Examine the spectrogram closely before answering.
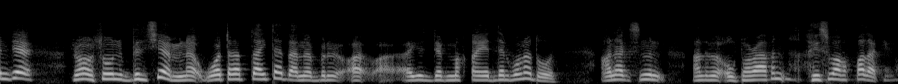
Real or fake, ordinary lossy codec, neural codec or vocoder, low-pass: fake; none; codec, 16 kHz, 0.5 kbps, X-Codec, WavLM features, trained on Multilingual LibriSpeech; none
